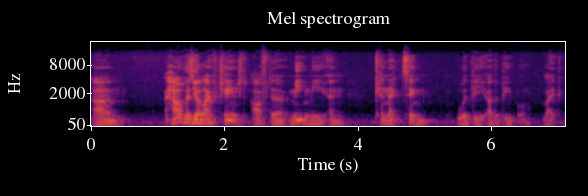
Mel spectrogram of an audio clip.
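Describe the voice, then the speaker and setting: A young man hosting a casual interview and pitching his program in an earnest, conversational way, with plenty of fillers. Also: fairly even intonation, a little slow, dark tone, slight background noise. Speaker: host and program founder. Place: in a building in a city business district.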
